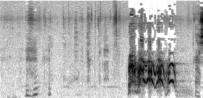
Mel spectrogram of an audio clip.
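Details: A protective Shih Tzu reacting to a garden gnome: soft human speech first, then a burst of rapid yappy barks with wobbling pitch for about a second, followed by a faint growl.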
